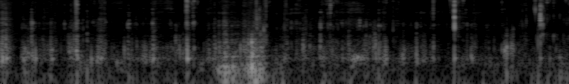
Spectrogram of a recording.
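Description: Biting and chewing a toasted sandwich, picked up close by the microphone, with many short crisp crunches throughout.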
